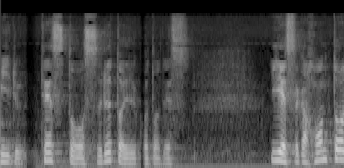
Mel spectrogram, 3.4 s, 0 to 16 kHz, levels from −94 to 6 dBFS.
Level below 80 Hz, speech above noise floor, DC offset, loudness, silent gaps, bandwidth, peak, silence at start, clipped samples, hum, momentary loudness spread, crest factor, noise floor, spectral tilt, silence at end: -52 dBFS; 24 dB; under 0.1%; -25 LUFS; none; 11.5 kHz; -6 dBFS; 0 s; under 0.1%; none; 12 LU; 20 dB; -48 dBFS; -4.5 dB/octave; 0 s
